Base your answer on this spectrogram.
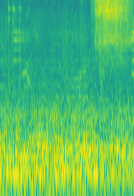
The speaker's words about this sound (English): Michael Rusenberg and Hans Ulrich Werner recorded this soundscape of the Lisbon-Portugal tram, the city's streetcar system.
